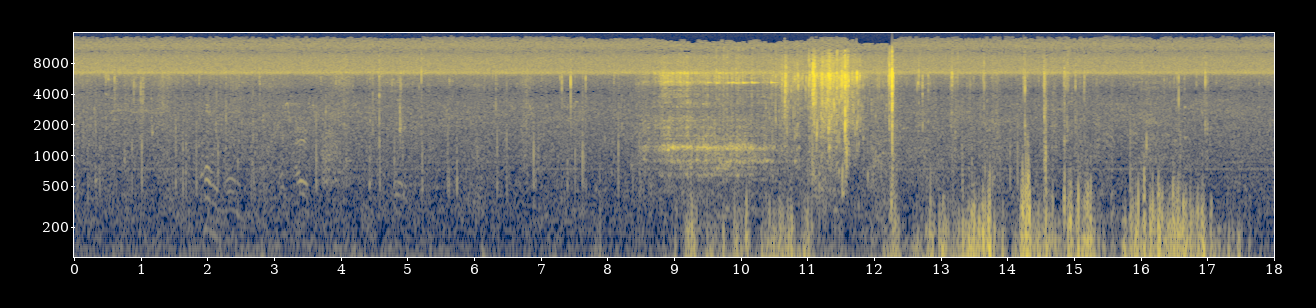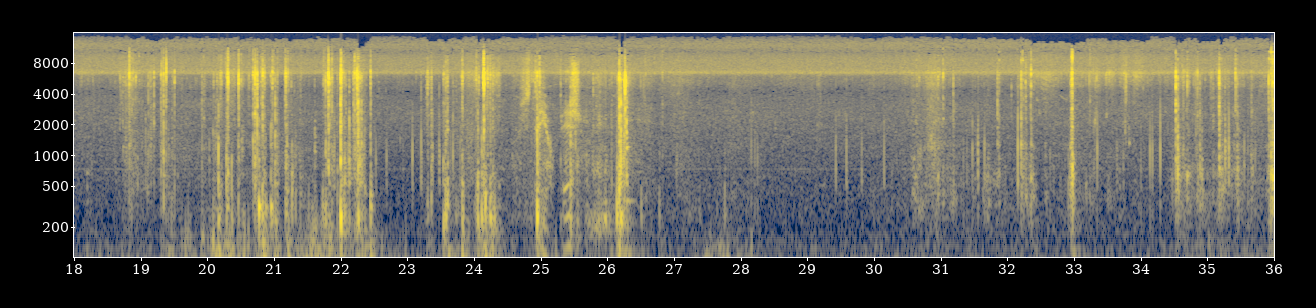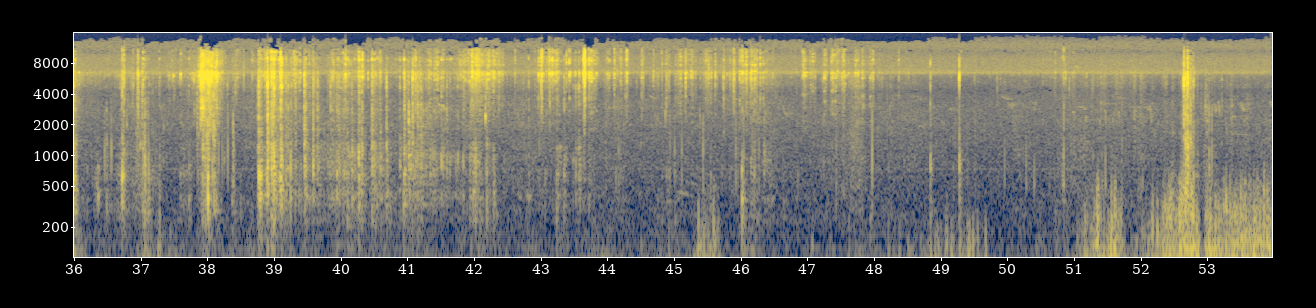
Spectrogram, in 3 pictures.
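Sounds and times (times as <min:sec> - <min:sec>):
man talking indistinctly: 0:24.8 - 0:25.7
handling clicks and knocks: 0:34.2 - 0:48.1.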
